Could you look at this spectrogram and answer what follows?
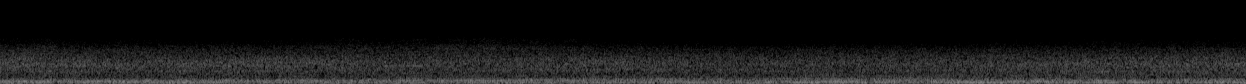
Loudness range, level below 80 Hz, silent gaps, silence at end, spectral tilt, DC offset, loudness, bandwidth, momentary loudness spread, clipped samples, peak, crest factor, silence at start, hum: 1 LU; -52 dBFS; none; 0 s; -8.5 dB/octave; under 0.1%; -44 LUFS; 7.4 kHz; 2 LU; under 0.1%; -30 dBFS; 14 dB; 0 s; none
